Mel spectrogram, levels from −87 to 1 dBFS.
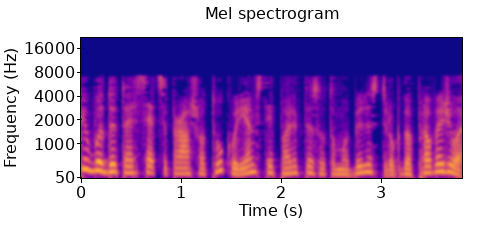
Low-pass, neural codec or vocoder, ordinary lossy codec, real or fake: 7.2 kHz; codec, 16 kHz, 0.5 kbps, X-Codec, HuBERT features, trained on LibriSpeech; MP3, 32 kbps; fake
